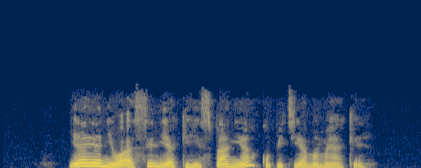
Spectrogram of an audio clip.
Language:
Swahili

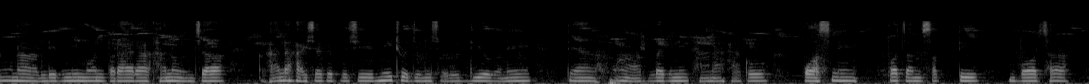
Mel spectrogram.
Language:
Nepali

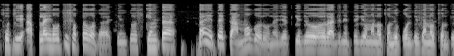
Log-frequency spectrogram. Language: Odia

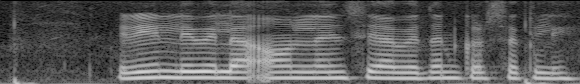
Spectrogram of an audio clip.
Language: Magahi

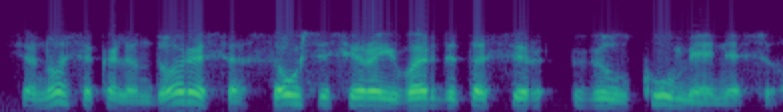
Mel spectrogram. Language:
Lithuanian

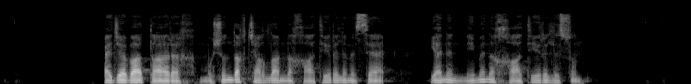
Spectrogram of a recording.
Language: Uyghur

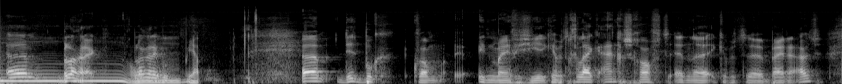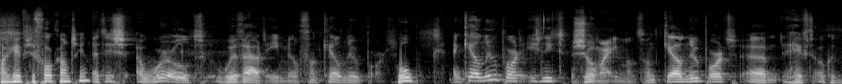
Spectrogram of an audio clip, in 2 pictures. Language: Dutch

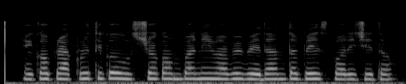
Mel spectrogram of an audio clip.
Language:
Odia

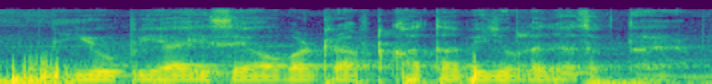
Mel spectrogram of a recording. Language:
Hindi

